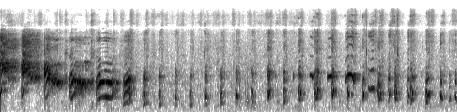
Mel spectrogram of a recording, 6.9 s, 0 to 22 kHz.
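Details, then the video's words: Newfoundland puppy at 20 days old in noisy protest, opening with loud, wavering whines that bend downward, then settling into softer, shorter yelps repeated more than twice a second, heard indoors. "Newfoundland puppy making a noisy protest (20 days)"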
